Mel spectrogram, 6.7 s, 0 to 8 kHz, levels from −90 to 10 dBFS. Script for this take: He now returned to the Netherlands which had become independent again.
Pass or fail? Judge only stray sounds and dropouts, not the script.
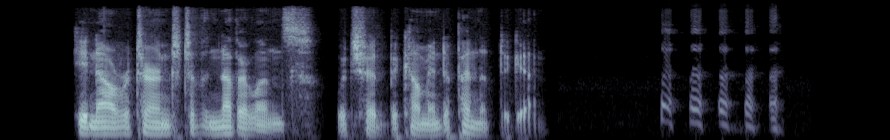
fail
